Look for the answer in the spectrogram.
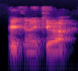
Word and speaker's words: Puka Nacua: Oh, I've already mentioned Nakua. Is that how you say it? – Puka Nacua, yeah.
